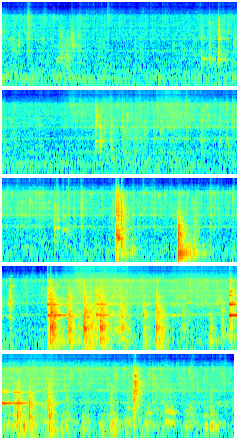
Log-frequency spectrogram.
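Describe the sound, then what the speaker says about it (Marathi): Onions fry in oil for an egg curry while being stirred, a soft steady sizzle punctuated by scattered scraping and clinking of a spatula against the pan, growing busier with louder knocks toward the end. "कांदा छान तेलामध्ये परतून घेते मी"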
